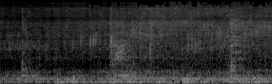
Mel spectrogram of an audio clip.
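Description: Turmeric dropped into hot oil in a pan with a fish head, giving a continuous close frying hiss with faint stirring scrapes throughout, no one speaking.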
